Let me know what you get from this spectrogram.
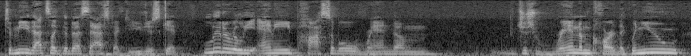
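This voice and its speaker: Higher voiced guy on a podcast, gets hyped fast, swears a lot. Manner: excitable, exclaims and swears freely. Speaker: podcast co-host. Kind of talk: casual podcast chat.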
